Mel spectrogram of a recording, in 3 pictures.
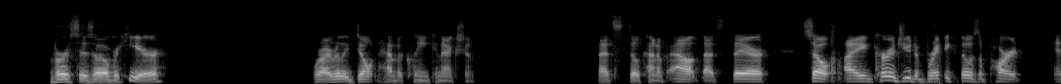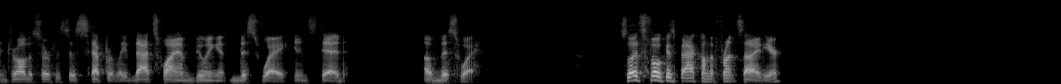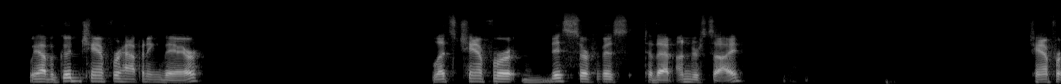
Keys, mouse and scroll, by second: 2.5 right click, 3.0 middle click, 3.2 middle click, 4.0 middle click, 4.2 middle click, 4.6-5.8 scroll, 5.9 click, 7.3 click, 9.9-10.9 scroll, 12.0 right click, 15.3 right click, 19.3 right click, 20.1 click, 20.3-20.8 scroll, 21.4 F15, 22.4 right click, 22.7 scroll, 25.0 right click, 25.4 middle click, 25.5 middle click, 29.2 right click, 29.8-31.3 typing.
